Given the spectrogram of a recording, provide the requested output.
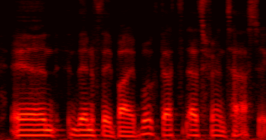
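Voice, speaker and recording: The voice is a man's, pitched in the medium range. Its tone sounds dark and mellow. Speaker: science fiction author. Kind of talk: interview. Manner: fast; halting.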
